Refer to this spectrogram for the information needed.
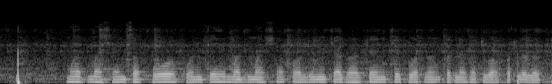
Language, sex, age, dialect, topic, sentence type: Marathi, male, 25-30, Northern Konkan, agriculture, statement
